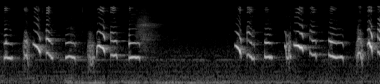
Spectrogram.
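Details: Cockatiel singing indoors in a small room, with quick squeaky whistled notes in clusters, a brief pause with a faint hiss, then more chirpy rising whistles.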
